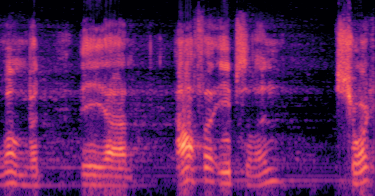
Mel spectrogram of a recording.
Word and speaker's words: epsilon: like rt sounds like epsilon is the another e sound long e as in feet the fee is f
